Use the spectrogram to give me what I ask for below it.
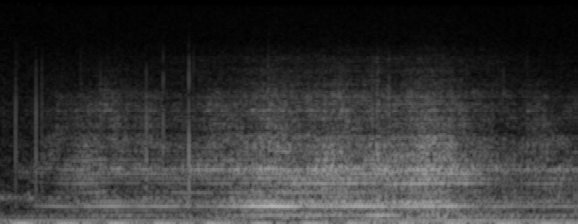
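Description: An airplane engine drones steadily while the plane circles overhead, a continuous low hum that swells slightly partway through, with no voices.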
